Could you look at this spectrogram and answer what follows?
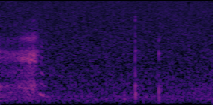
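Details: Hay fever and cold: one short, breathy sneeze, then two faint stifled catches from a mini sneezing fit in a quiet room.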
